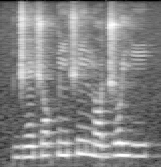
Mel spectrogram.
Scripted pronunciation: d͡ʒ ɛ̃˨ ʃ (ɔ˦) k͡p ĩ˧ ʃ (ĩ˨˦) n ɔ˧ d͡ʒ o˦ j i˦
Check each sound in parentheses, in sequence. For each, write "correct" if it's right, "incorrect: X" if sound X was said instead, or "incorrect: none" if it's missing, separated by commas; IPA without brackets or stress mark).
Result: incorrect: ɔ˧, incorrect: ĩ˦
